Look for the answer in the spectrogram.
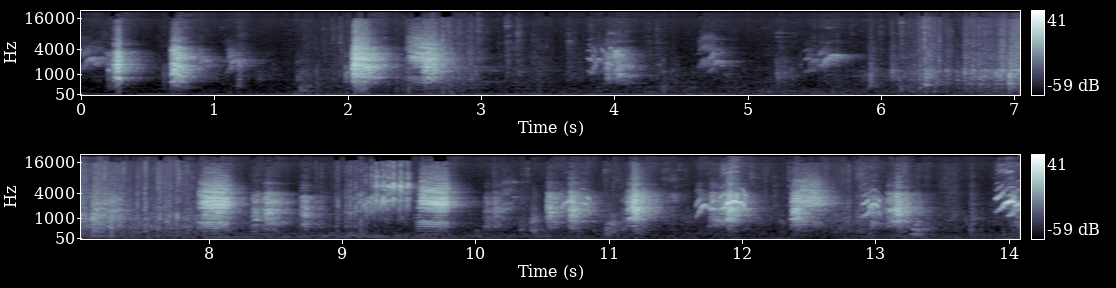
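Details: Tropical birds: harsh, raspy squawks burst out one after another at an uneven pace, a few each second, some loud and close, others softer behind them.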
